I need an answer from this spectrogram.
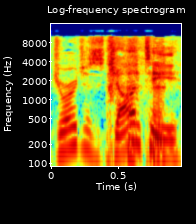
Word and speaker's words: Georges Jeanty: And we are honored to have George's Jeanty, correct? Is that how you pronounce it?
